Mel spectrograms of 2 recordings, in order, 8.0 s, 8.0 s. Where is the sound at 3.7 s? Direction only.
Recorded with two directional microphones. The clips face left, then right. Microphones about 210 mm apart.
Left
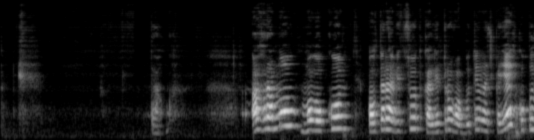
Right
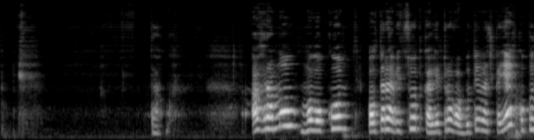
20° right (ahead or behind).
